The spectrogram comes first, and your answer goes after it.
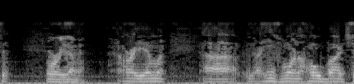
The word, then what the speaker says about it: Auriemma: How do you pronounce it? Auriemma.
